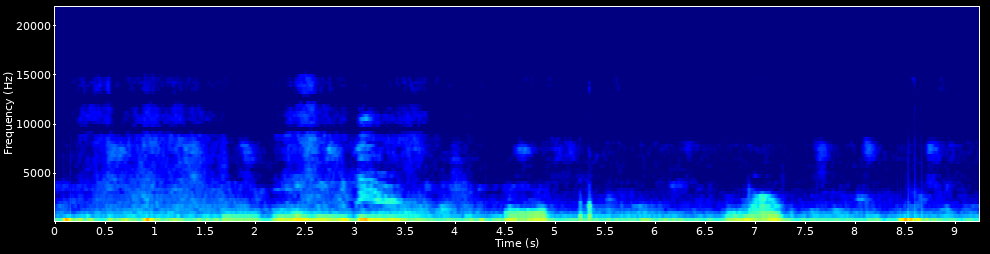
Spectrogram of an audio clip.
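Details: A happy female Snow Lynx Bengal cat lying on top of her sleeping owner gives several wavering, drawn-out meows and purrs, with a person speaking softly.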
